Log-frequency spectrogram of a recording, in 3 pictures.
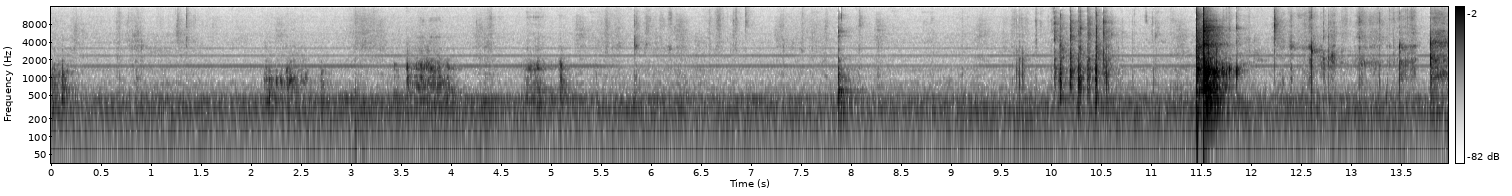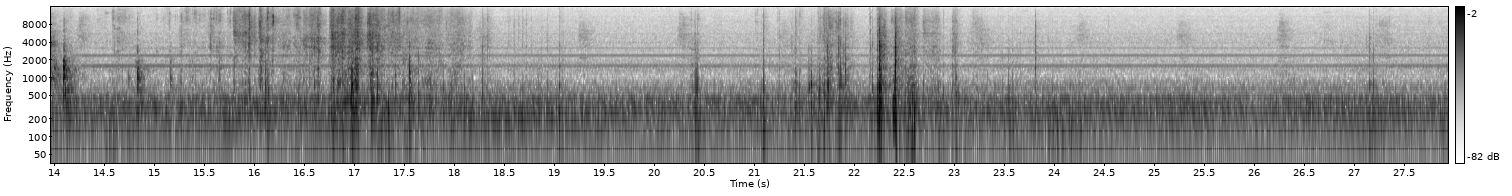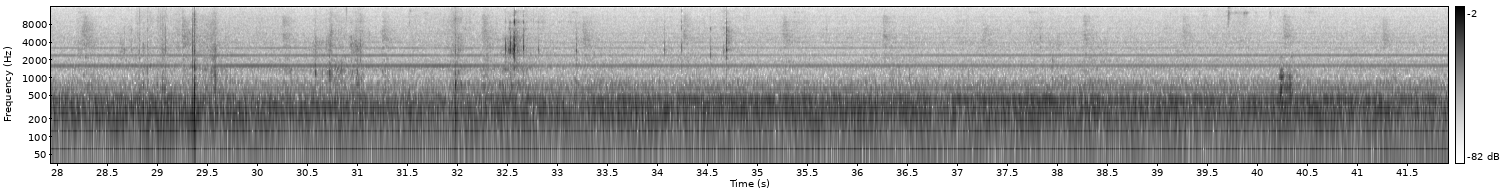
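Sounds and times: faint steady hum: 0.0s - 41.9s
paper crinkling and rustling: 9.6s - 10.7s, 12.2s - 13.8s, 14.6s - 18.8s, 21.4s - 23.1s.

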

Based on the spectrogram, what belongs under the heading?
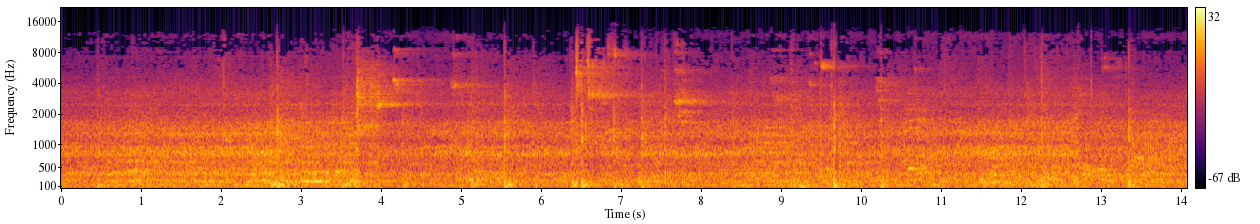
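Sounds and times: sneaker squeaks: 2.0s - 13.5s
basketball bouncing on gym floor: 2.5s - 8.1s, 8.8s - 11.2s, 11.9s - 13.6s.

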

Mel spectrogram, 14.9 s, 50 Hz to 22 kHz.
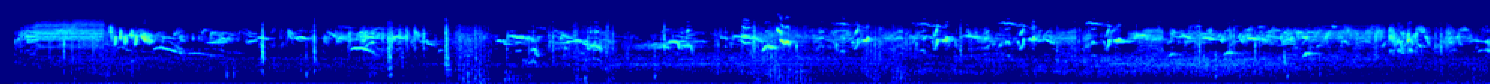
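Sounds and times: birds chirping and whistling: 5.0s - 14.9s.

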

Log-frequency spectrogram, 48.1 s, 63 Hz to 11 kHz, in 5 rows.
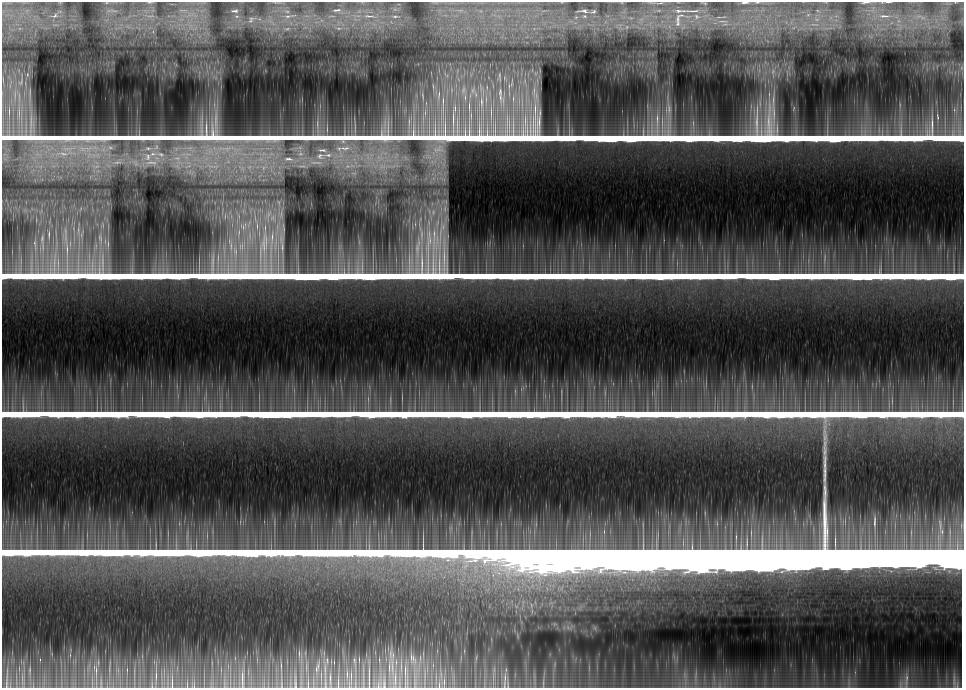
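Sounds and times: rushing water: 14.1s - 43.4s.

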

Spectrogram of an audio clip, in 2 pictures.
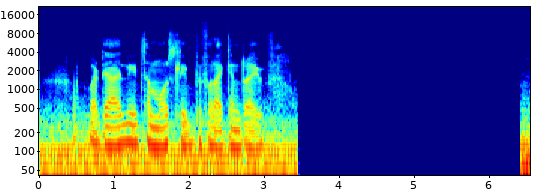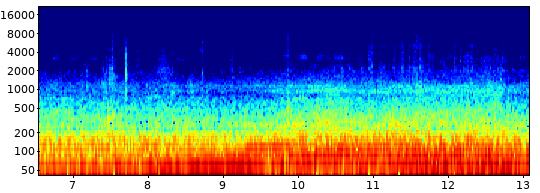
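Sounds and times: car engine and tyre rumble: 0.0s - 3.4s, 6.4s - 13.0s.

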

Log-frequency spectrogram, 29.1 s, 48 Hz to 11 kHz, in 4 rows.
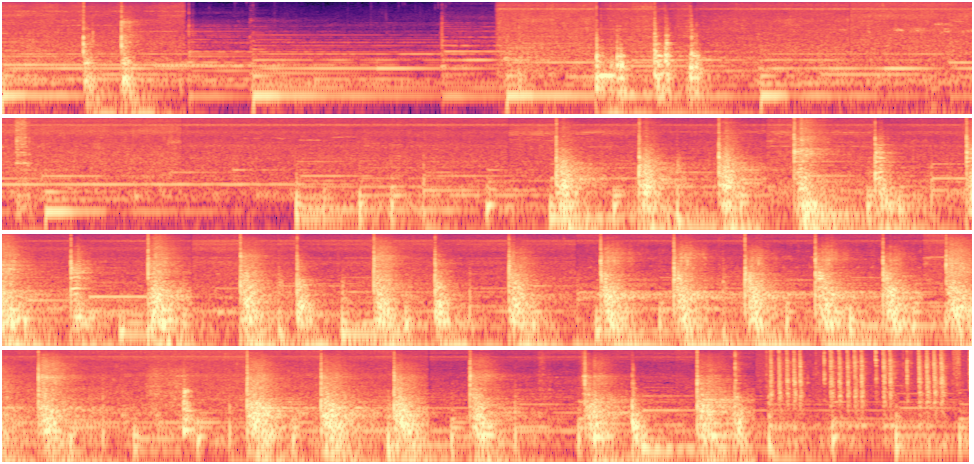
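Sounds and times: soft background music: 0.0s - 29.0s
hammer knocking wooden joints: 0.6s - 1.1s, 11.4s - 22.4s, 23.2s - 29.0s.

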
